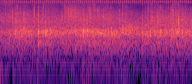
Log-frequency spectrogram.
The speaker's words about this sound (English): Let's applaud the Lord Jesus for his whispers.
